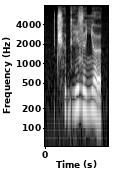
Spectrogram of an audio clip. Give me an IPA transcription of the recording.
t͡ʃʰ ɨ ɡʱ i z ɨ ʎ ə

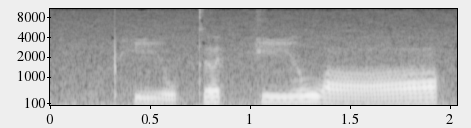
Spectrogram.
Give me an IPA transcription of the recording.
pʰ iː˨˩ w t̪ ɵ˧ t̚ k iː˨˧ w ɔː˨˧

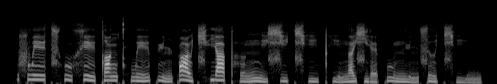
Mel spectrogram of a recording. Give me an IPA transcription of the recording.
ʂ w e˦ ɪ̯ t͡sʰ u˥˨ x e˥˨ ɪ̯ t̪ ɑ˦ ŋ kʰ w e˨˦ ɪ̯ p y̰˨˩ n p ɑ˥˨ ʊ̯ t͡ɕʰ j ä˦ pʰ ɤ˨˦ ŋ n̪ ḭ˨˩ ɕ i˦ t͡ɕʰ i˨˦ pʰ ḭ˨˩ n̪ a˦ ɪ̯ ɕ j ɛ̰˨˩ p u˥˨ n̪ y̰˨˩ n s ɹ̩˥˨ t͡ɕʰ ḭ˨˩ ŋ

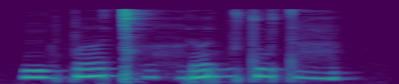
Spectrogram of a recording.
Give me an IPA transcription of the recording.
ŋ ə̤ p əː ǀʰ ə̤ h ə̤ ɾ ə ɾ ṳ t u t a̤

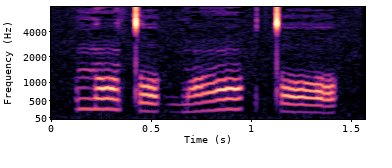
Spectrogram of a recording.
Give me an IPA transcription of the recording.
n ɔ̃˧ t ɔ˨ ɡ͡b ɔ̃˨˦ | t ɔ˨

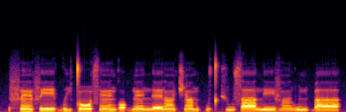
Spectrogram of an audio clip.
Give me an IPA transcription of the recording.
f ɛ̃˦˨ f eː˧ ɡʷ i˧ t ɔ̃˦ s ɛ̃˨˦ ɡ ɔ˧ ɡ͡b ɛ̃˧ n ɛ˧ ɾ ã˧ t͡ʃ ã˦ m kʷ ə˧ t t͡ʃ u˨ s aː˦ n eː˧ v ã˨ l w ĩ˦ ɓ aː˦

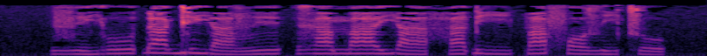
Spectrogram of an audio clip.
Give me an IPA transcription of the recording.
v ɪ˨ j oː˦ ɗ a˦ ɡ ɪ˦˨ j a˨ v ɪ˦ | ɣ a˦ m aː˦ j aː˨ h a˦ ɗ iː˨ p a˦ f ɔ˨ z i˨ t͡s o˨

